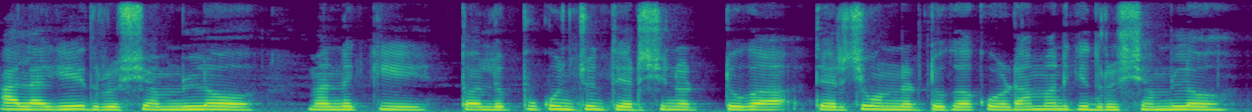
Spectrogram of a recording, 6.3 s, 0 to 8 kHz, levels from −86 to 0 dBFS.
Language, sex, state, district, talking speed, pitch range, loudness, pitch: Telugu, female, Andhra Pradesh, Krishna, 115 wpm, 205-220 Hz, -13 LUFS, 215 Hz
